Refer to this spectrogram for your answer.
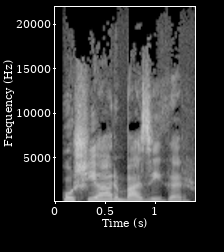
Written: बाज़ीगर

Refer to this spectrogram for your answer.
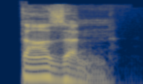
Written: ताज़न

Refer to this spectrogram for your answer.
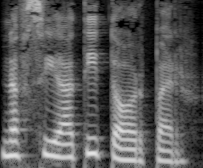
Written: नफ़्सियाती

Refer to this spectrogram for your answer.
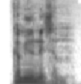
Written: कम्यूनिज़्म

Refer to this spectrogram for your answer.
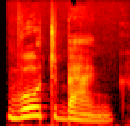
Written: वोट बैंक

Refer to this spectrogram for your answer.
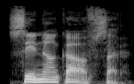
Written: अफ़सर

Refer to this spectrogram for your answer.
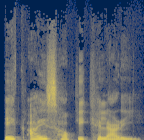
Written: आइस हॉकी

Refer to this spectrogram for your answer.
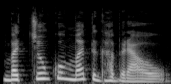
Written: घबड़ाना

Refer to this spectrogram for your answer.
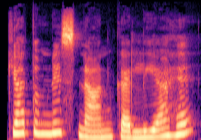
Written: स्नान

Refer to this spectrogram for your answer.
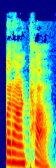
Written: पराँठा

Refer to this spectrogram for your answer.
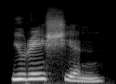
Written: यूरेशियन

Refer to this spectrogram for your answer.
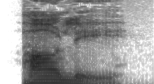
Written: हौली

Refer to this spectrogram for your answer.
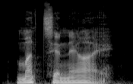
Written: मत्स्य-न्याय

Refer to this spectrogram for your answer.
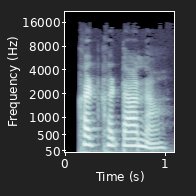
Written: खटखटाना

